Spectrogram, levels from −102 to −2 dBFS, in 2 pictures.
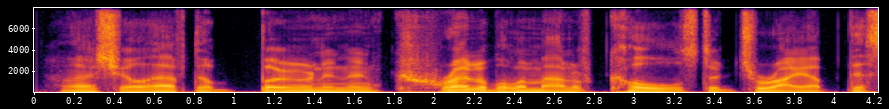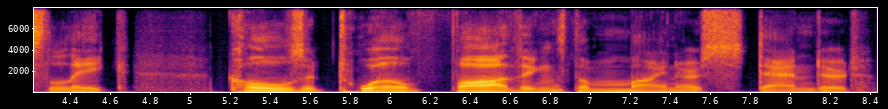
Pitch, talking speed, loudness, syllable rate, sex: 95 Hz, 150 wpm, -21 LUFS, 4.3 syllables/s, male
